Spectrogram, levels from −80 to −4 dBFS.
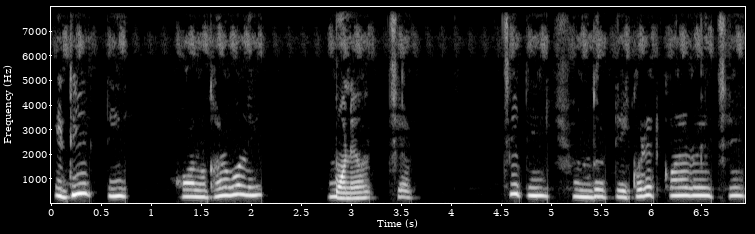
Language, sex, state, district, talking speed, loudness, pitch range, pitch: Bengali, female, West Bengal, Jalpaiguri, 105 wpm, -17 LUFS, 270-320 Hz, 300 Hz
